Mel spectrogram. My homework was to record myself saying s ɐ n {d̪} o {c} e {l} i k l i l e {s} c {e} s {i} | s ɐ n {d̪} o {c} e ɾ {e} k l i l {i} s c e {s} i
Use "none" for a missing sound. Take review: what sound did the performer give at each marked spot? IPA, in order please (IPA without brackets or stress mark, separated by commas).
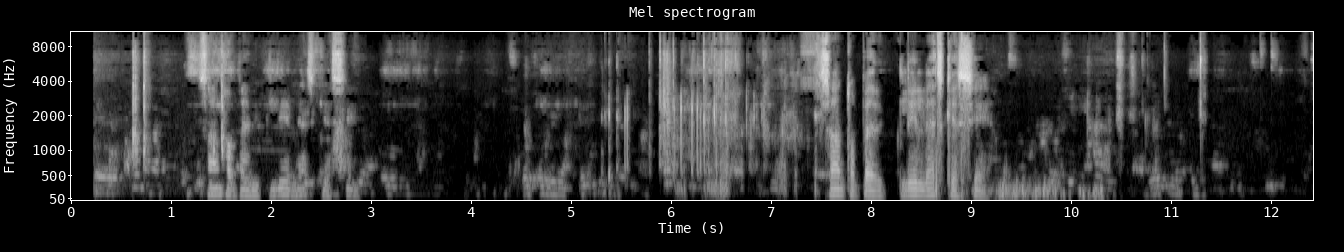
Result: t̪, p, ɾ, s, e, i, t̪, p, i, e, s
